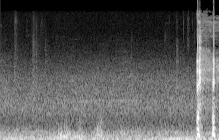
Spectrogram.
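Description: Steady outdoor background noise in a parking lot: a low rumble with a faint hiss and no distinct events.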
